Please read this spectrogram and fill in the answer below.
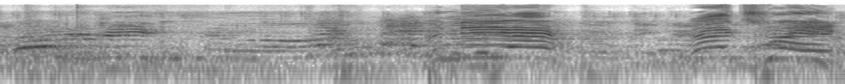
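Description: Children's high-pitched voices shouting and calling out, with two long high calls, one about two and a half seconds in and one near the end.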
